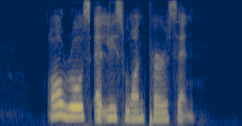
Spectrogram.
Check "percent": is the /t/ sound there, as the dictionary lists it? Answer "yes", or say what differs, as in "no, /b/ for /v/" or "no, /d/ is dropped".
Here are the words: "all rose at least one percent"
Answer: no, /t/ is dropped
